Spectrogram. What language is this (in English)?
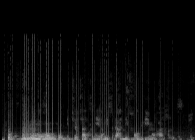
Kinyarwanda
